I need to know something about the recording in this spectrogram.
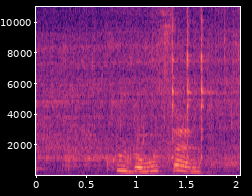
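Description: Beaten egg pouring into a hot frying pan, sizzling steadily as it starts to fry. A few sharp clicks come about a second and a half in.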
